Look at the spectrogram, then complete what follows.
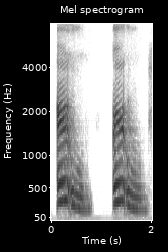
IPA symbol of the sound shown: əʊ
